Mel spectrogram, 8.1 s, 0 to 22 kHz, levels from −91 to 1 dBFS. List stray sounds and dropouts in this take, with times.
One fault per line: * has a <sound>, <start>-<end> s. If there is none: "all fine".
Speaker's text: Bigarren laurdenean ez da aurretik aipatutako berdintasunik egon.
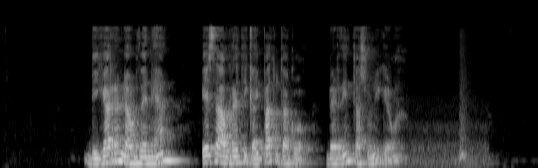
* has a whoosh, 6.9-7.2 s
